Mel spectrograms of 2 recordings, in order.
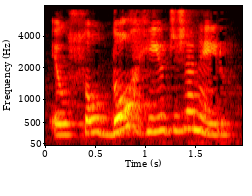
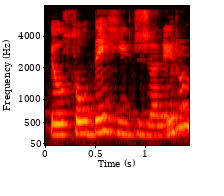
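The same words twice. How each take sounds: First: "do" acentuado, final que cae; correct form. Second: "de Rio" dicho suave, con subida dudosa; wrong form. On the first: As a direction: forma correcta con "do" marcado. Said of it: "tá?". ("Eu sou do Rio de Janeiro" firme y correcto) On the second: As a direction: forma incorrecta, más baja y vacilante. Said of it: "não". ("Eu sou de Rio de Janeiro" como error, más suave) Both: Shown as a demonstration.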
